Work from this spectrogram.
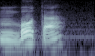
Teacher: En pronunciar el so inicial de la paraula bota, es produeix un contacte entre els dos llavis.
